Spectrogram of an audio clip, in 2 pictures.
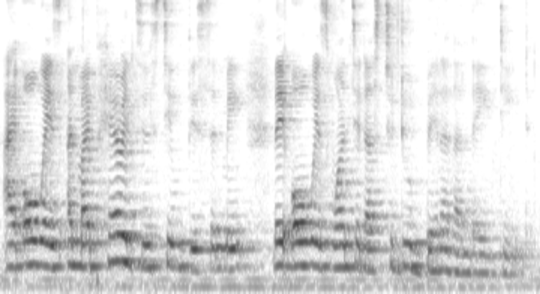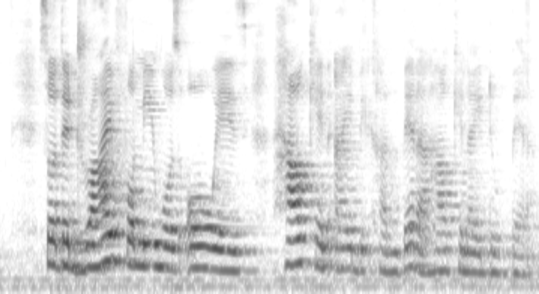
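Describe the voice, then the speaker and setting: Earnest Zambian-born woman, low voice, echoey. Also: fairly even intonation, moderate pace. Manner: earnest, with many ums and repeated starts. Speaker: interview guest, entrepreneur. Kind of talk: conversational interview answers.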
